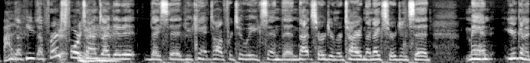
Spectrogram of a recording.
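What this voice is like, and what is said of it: Damaged, abnormal-sounding speaking voice. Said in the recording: “does your voice go back to normal? ... It's never like it was before I had this ... It doesn't sound very good anymore ... I've never heard him talk normal.”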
